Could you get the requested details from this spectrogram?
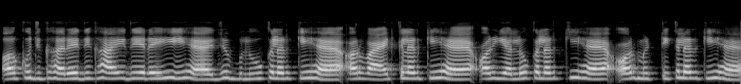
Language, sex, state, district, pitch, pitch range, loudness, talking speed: Hindi, female, Haryana, Charkhi Dadri, 270 Hz, 255-285 Hz, -15 LUFS, 220 wpm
